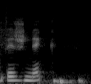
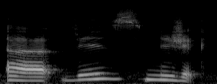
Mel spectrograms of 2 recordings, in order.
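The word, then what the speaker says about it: Višnjić: I do not know how to say his last name. Viznik. Viznik. It's Viznijic, but he is from ER.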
